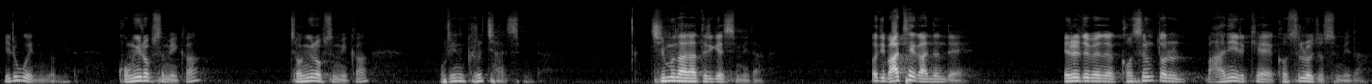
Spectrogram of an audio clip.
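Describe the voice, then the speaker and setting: A man's voice: mid-range voice, lively intonation, brisk, long pauses. A male pastor preaching a sermon in a conversational way, asking his congregation questions and acting out everyday remarks.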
